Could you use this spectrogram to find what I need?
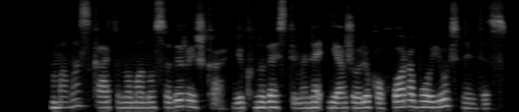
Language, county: Lithuanian, Kaunas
